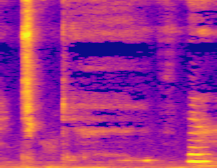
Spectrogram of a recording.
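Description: A girl whispering quietly under her breath, with a short hiss about a quarter second in and her voice coming in near the end.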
